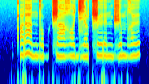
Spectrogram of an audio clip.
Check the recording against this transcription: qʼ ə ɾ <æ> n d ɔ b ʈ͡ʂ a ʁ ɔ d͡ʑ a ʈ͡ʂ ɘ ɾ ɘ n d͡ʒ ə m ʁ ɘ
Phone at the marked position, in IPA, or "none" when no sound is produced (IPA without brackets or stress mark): a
